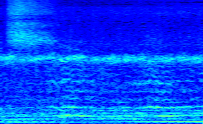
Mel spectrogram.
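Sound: flies buzzing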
